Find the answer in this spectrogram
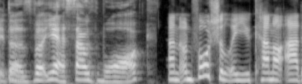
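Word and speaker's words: Southwark: Okay. It's spelled S. South. W A R K. So, how do you say that? Southwalk. W A R K. Walk. Yeah. Southwalk. It sounds like an American. It sounds like you're saying walk in an American accent.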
